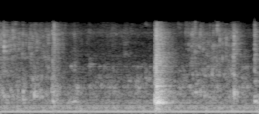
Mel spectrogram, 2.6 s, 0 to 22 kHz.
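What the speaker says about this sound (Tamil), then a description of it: "இது முந்நூறு எம்எல் தண்ணி ஊற்றுறேன்" About 300 ml of water is poured into a pot while cooking idli sambar, heard as soft intermittent trickles and one brief louder splash over a low steady hum.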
